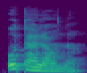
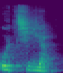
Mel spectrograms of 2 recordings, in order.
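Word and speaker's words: Othala: qui nous accompagne et c'est otalan ici ou alors otila hein ça dépend comment on la prononce donc voici la rune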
